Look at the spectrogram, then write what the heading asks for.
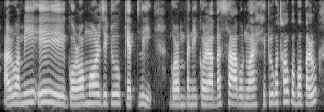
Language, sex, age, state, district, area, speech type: Assamese, female, 30-45, Assam, Charaideo, urban, spontaneous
